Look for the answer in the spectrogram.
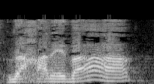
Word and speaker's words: V'hareva: V'hareva. Is that the right pronunciation? Yes. V'hareva.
